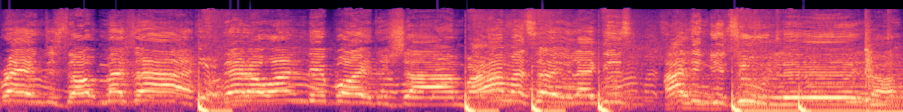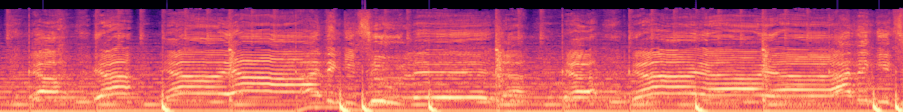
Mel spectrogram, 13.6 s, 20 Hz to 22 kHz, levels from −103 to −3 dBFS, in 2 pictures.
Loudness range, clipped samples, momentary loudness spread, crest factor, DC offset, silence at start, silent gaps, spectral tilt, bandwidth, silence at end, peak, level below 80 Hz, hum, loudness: 1 LU; under 0.1%; 5 LU; 10 dB; under 0.1%; 0 s; none; -4 dB/octave; 17 kHz; 0 s; 0 dBFS; -20 dBFS; none; -11 LUFS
